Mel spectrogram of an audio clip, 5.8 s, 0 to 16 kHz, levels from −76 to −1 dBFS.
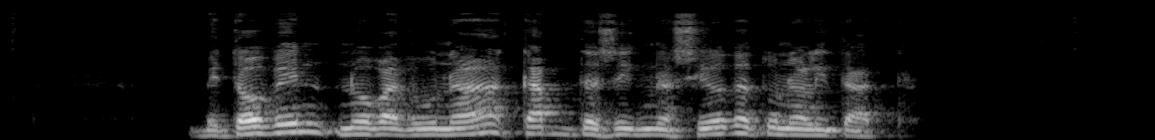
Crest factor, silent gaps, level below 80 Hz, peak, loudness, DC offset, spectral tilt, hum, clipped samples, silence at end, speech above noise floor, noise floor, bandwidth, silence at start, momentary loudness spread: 20 dB; none; -70 dBFS; -6 dBFS; -24 LUFS; under 0.1%; -6 dB/octave; none; under 0.1%; 1.35 s; 62 dB; -85 dBFS; 11.5 kHz; 0.95 s; 10 LU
